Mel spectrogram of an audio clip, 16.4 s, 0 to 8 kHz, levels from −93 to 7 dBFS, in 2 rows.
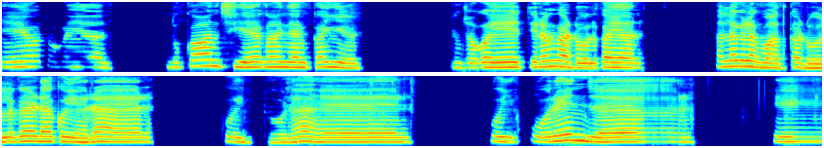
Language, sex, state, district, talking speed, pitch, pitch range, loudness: Rajasthani, male, Rajasthan, Churu, 115 wpm, 205 Hz, 190-220 Hz, -17 LUFS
